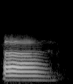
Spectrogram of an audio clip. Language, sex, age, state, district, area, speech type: Maithili, female, 18-30, Bihar, Samastipur, rural, conversation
